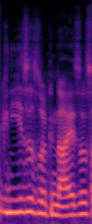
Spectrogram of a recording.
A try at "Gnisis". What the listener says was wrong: It's just Gnisis. You don't pronounce the first consonant.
